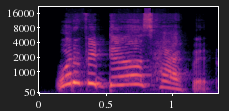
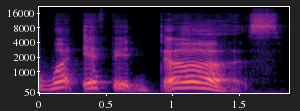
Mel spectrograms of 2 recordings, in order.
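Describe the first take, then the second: First: "What if it does happen?" pitched much higher, "What" stressed; high emphatic question. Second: "What if it does?" said slowly with weight on "What"; slow emphatic question. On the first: Preacher challenging worriers, "What if it does happen?" high. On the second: Preacher challenging worriers, "What if it does?" slow. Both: Shown as a demonstration. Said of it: "repeated with growing emphasis".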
